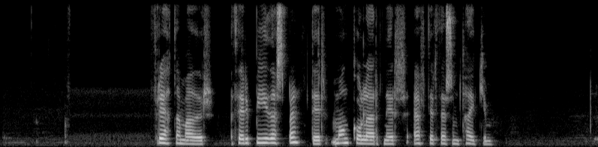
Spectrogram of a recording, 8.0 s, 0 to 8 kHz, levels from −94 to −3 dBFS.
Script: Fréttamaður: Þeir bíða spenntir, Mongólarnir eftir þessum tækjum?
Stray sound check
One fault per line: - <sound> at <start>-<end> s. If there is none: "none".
none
